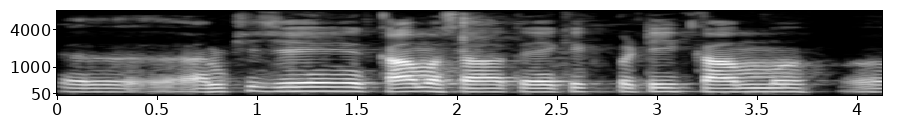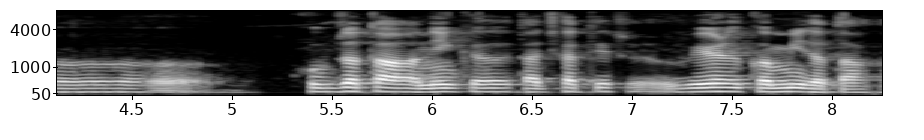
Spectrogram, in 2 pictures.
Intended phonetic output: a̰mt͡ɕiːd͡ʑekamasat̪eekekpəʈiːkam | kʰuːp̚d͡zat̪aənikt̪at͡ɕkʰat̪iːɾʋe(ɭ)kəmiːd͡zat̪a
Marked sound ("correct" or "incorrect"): correct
